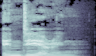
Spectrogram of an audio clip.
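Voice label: "endearing", British English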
